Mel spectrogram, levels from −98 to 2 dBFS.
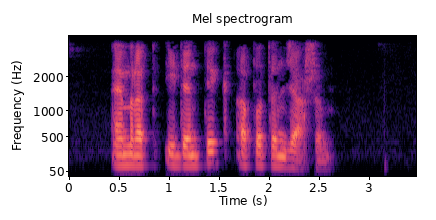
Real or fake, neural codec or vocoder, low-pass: real; none; 3.6 kHz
